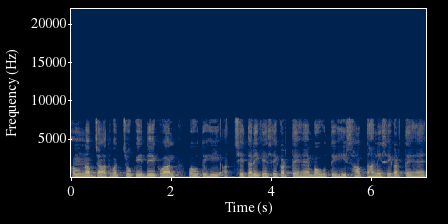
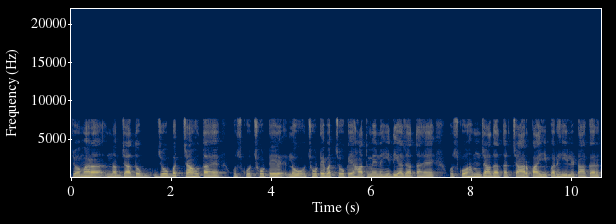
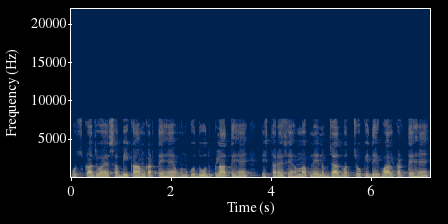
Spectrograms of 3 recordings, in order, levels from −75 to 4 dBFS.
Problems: none marked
